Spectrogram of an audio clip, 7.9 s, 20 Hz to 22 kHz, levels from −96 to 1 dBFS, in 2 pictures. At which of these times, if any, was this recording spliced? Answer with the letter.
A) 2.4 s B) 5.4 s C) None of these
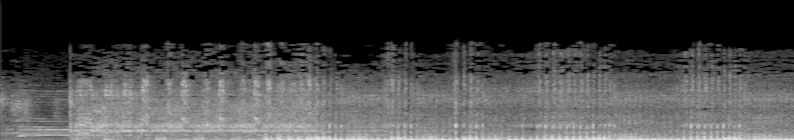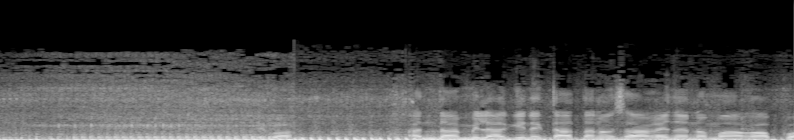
B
